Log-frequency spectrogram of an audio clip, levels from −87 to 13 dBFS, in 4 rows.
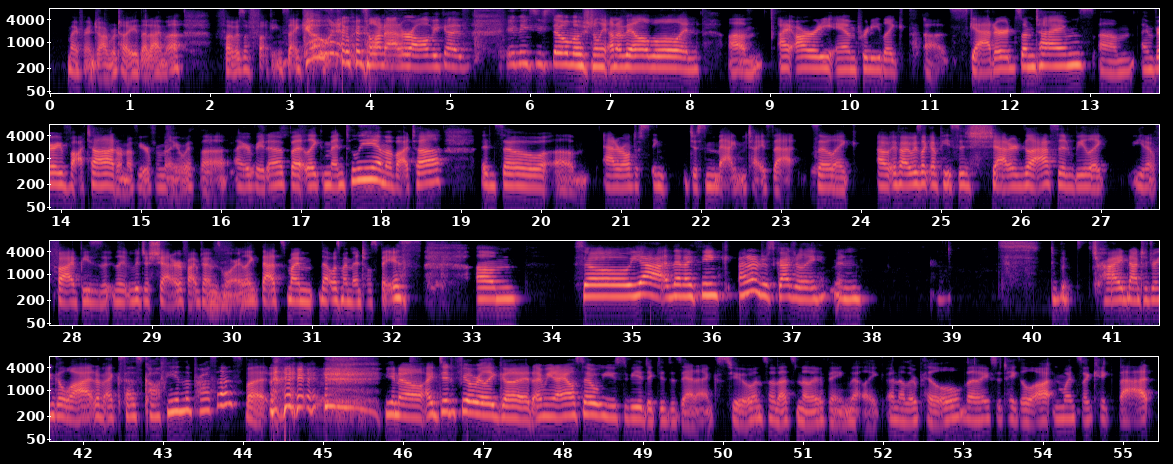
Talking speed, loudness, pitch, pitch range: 175 wpm, -20 LUFS, 205 Hz, 185-245 Hz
